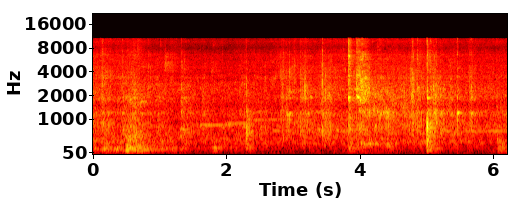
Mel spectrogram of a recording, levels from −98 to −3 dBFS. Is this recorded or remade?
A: remade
